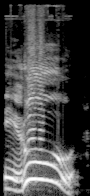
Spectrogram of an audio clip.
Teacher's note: A palavra tem 2 sílabas e a mais forte é a última. É uma palavra oxítona.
